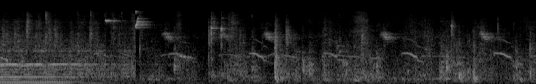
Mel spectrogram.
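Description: Small birds chirping, short hooked calls repeated every half second or so, with scattered light clicks and knocks. A held music chord fades out about a second in.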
